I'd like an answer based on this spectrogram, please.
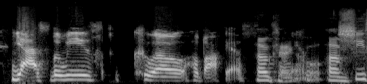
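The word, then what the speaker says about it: Louise Kuo Habakus: that we're going to refer to, written by Luis Habacus. You probably butchered that name. That sounds awful. I'm sure her name does not sound like that. How do you say her name? Yes, Louise Kuo Habacus.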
